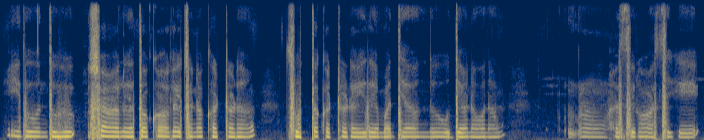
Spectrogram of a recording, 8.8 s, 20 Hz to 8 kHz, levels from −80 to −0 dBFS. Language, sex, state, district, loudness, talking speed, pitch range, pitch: Kannada, male, Karnataka, Dharwad, -18 LUFS, 95 wpm, 235-250 Hz, 240 Hz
